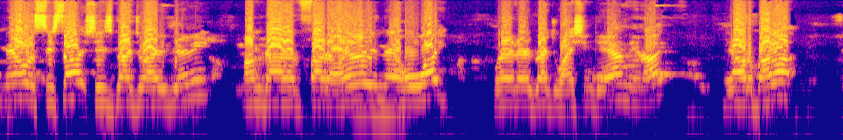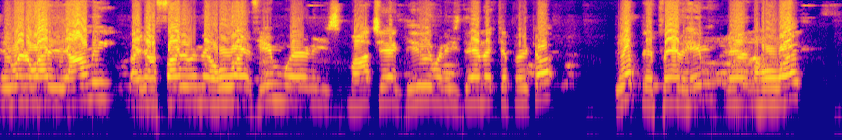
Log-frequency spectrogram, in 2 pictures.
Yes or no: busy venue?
yes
